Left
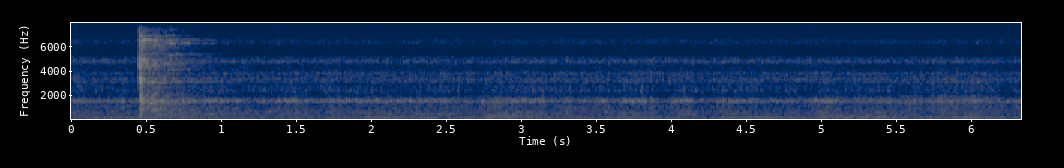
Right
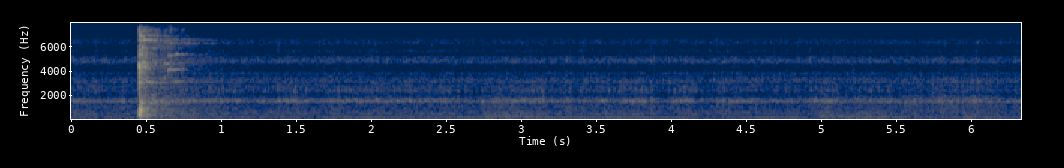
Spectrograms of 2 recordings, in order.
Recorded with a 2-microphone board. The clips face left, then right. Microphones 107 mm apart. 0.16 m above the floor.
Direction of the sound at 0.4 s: 80° right.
